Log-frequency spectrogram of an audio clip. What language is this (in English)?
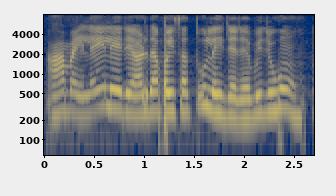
Gujarati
